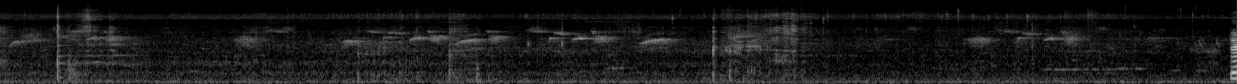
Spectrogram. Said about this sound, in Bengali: ধীরে আছে সময় নিয়ে ফুল পিঠেগুলোকে ভেজে নিয়েছি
